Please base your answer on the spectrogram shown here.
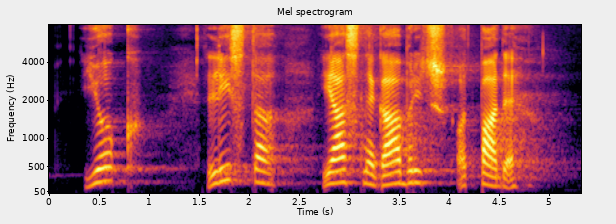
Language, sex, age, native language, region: Slovenian, female, 30-49, Slovenian, Savinja region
